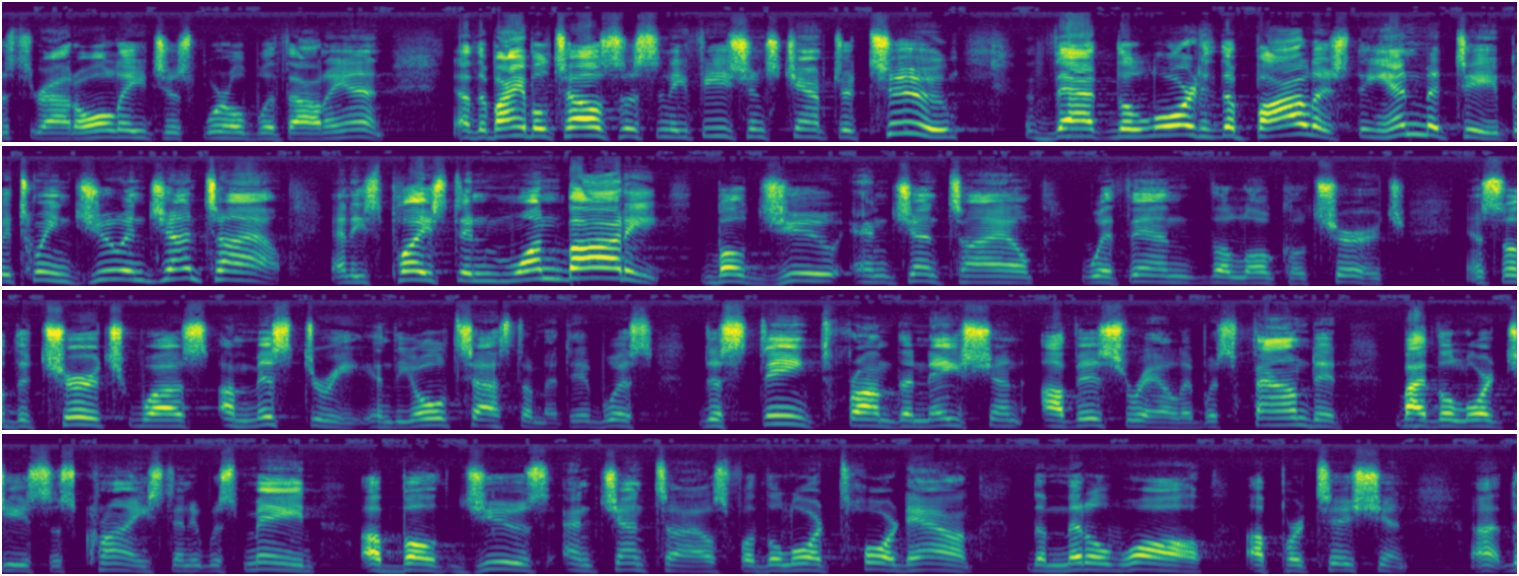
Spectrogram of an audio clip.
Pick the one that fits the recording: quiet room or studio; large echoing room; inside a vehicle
large echoing room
